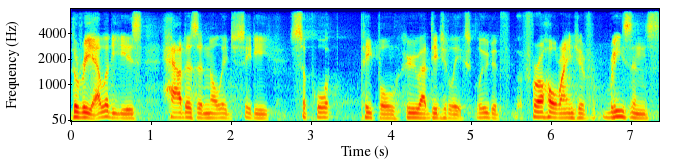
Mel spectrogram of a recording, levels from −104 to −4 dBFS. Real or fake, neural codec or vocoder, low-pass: fake; codec, 16 kHz, 0.8 kbps, ZipCodec; 7.2 kHz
